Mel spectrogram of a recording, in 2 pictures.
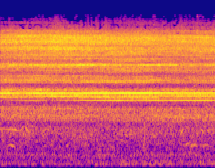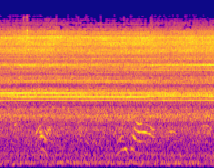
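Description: Jet turbine of the Aftershock jet-powered fire truck running with a steady high whine, spooled up on the start line.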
